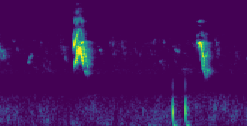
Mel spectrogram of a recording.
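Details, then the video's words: Two loud, clipped sparrow chirps about one and a half seconds apart, with a pair of low taps between them in otherwise quiet surroundings. "SOUND OF SPARROW RELAXING CHIRPING SOUND."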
